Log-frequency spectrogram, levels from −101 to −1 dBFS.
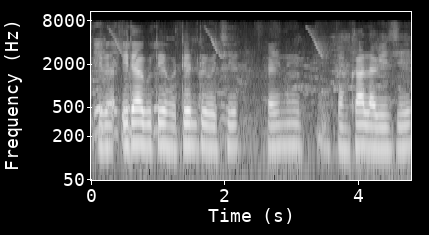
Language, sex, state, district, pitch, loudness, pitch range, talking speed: Odia, male, Odisha, Sambalpur, 145 Hz, -18 LUFS, 135-150 Hz, 100 wpm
